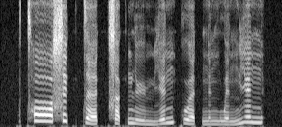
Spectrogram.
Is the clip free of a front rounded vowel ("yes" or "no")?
no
